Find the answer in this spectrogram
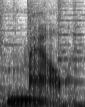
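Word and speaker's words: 猫: rabbits in China or in Chinese they pronounce Mao m-a-o and in Vietnamese the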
